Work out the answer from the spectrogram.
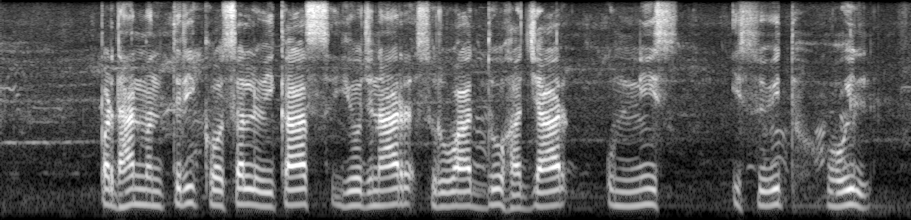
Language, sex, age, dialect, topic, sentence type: Magahi, male, 25-30, Northeastern/Surjapuri, agriculture, statement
